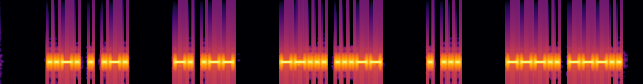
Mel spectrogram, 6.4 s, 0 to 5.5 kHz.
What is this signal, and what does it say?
Morse code, heard as a keyed tone, about 37 wpm, 700 Hz. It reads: FER NW 73 ES 88
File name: UK MASTER QSOs TRAINING / 35WPM / UK MASTER QSOs 0001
